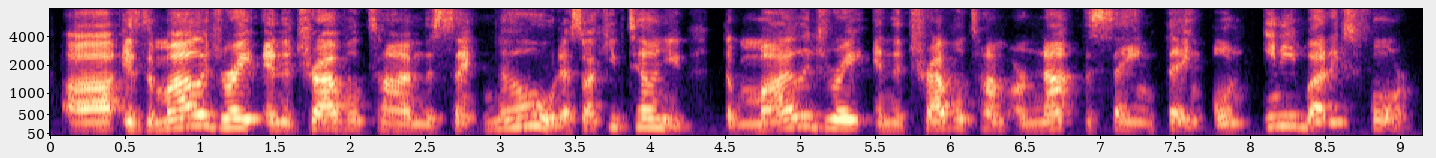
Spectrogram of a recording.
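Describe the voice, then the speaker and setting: A man's voice: high-pitched, a bit bright. A man in his fifties hosting a casual call-in live stream, blunt and profane, often repeating himself for emphasis. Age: 50s.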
